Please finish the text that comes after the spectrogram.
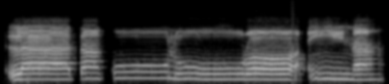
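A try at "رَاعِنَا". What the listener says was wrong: Ro-nya pendek. Ro. Yang I-nya. La yaqulu ra'ina. I-nya pendek. La taqulu ra'ina.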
